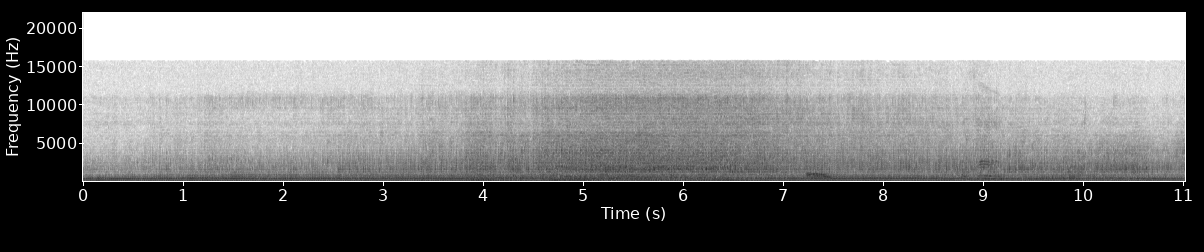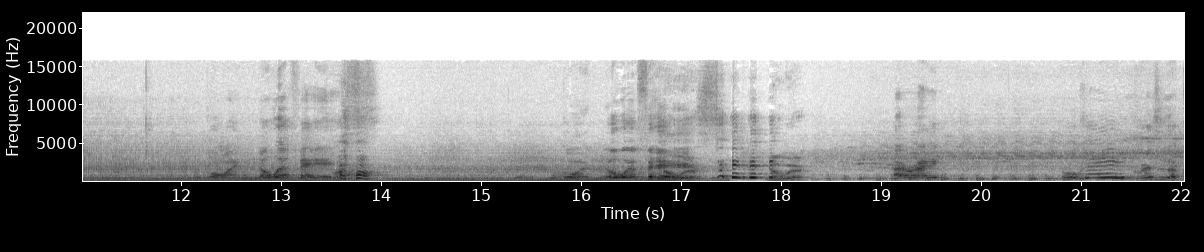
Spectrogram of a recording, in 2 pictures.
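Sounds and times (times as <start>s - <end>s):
tank engine drone: 0.0s - 22.0s
tank tracks rushing: 0.0s - 22.0s.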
